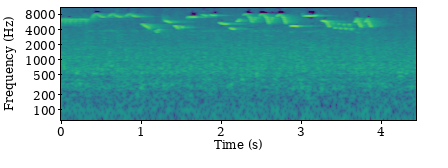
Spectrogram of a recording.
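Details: Eurasian wren song recorded at Kita-Karuizawa: a fast, very high-pitched run of sharp notes and rattling trills, tumbling continuously for nearly four seconds before stopping, over a light background hiss.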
